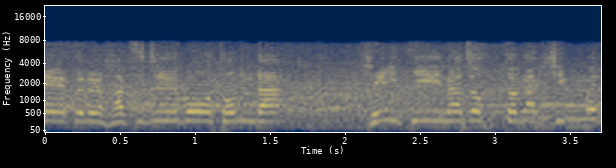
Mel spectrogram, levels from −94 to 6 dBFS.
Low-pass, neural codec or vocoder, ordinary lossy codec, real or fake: none; codec, 16 kHz, 16 kbps, FreqCodec, larger model; none; fake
